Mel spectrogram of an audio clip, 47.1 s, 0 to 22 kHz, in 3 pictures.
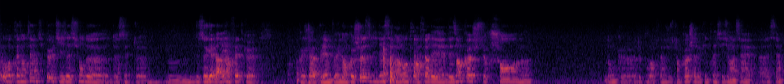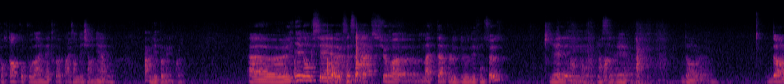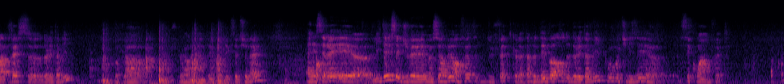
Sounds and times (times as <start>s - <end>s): Speech: 0.0s - 10.7s, 12.0s - 18.0s, 18.6s - 19.4s, 20.6s - 25.9s, 26.6s - 28.7s, 29.3s - 30.1s, 30.8s - 36.8s, 37.4s - 46.0s.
